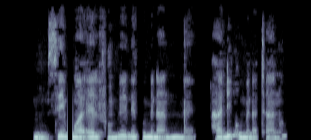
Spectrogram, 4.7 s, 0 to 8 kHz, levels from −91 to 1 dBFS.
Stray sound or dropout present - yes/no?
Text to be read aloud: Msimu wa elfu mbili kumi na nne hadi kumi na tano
yes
